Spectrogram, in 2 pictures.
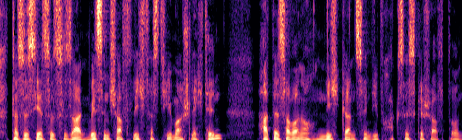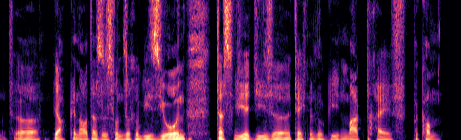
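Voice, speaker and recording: A man's very deep, low, dark and mellow voice, somewhat breathy, at a moderate pace with fairly even intonation, in a dry, close sound with no echo and a very clean recording with a silent background. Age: 30s. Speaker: security startup founder. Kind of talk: technical interview. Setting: on site at company office in Bonn. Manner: frequent filler sounds.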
